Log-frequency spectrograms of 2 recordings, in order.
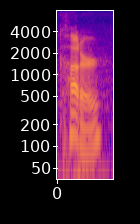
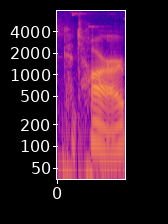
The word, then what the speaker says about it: Qatar: So they are called cutter by the way is the proper way to say their name. Um, we always refer to them as Qatar because we are American and we don't like care how people pronounce it.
